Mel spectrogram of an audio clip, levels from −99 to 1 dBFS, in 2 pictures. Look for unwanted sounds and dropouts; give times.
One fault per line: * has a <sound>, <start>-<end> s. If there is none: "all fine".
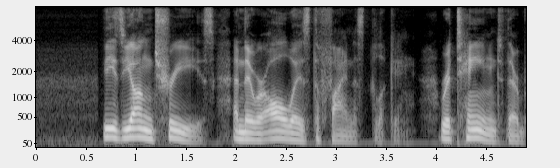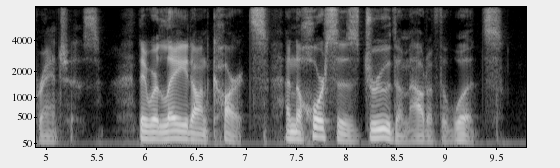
all fine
